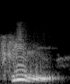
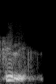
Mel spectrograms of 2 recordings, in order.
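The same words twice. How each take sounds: First: The opening hushing sound is long and drawn out. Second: The opening hushing sound is short and dry. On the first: The speaker calls it wrong. "Evite a distensão das junções consonantais chiadas. Não diga" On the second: The speaker calls it right. "Pronuncie secamente"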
